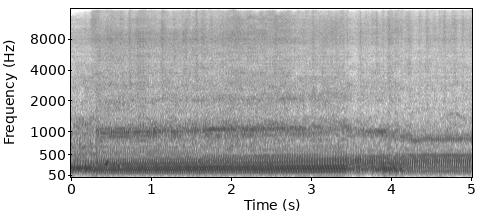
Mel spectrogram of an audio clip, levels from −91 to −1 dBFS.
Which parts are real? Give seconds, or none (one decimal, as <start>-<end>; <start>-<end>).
none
